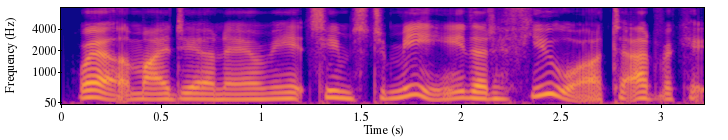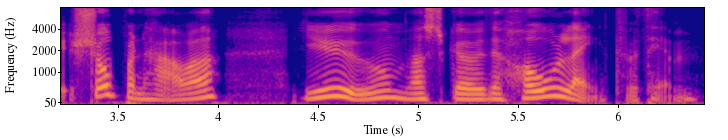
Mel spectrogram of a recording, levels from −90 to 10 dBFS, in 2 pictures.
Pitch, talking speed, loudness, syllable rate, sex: 190 Hz, 215 wpm, -19 LUFS, 5.3 syllables/s, female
